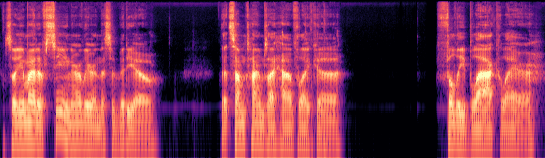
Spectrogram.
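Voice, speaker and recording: A man chatting casually as he draws, rambling in an unhurried way and pausing mid-sentence. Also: fairly low pitch, steady tone, bright, forceful tone. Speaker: artist and devlog host. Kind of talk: casual chat while drawing.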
